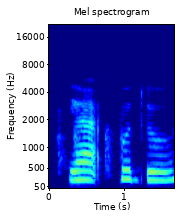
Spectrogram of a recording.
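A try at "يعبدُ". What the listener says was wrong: Lebih kuat sedikit, setengah mengalir pada ain. Ya, budu.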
